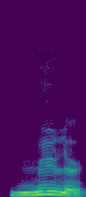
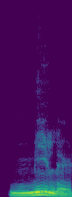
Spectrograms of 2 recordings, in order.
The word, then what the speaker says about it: Müller: Müller, que no Brasil a gente leva, escorrega mais pro I e fala Miller, não é? Ninguém fala Müer, acaba assimilando mais com o I.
